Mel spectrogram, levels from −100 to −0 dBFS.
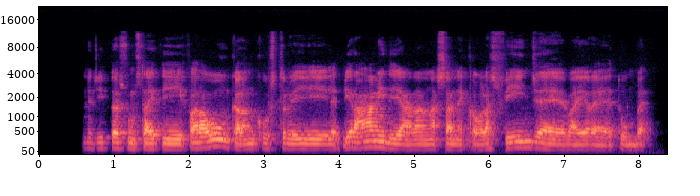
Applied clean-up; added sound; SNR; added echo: neural mask model Resemble Enhance denoiser.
